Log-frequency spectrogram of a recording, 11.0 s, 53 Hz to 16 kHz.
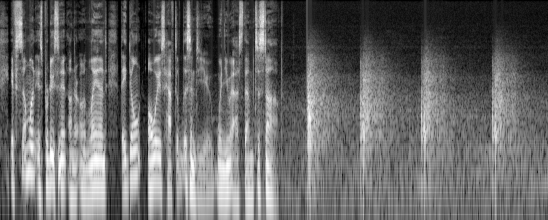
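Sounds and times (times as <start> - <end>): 
speech: 0.2 - 5.8
gunshots from a shooting range beyond a neighborhood fence line: 5.6 - 10.9.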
